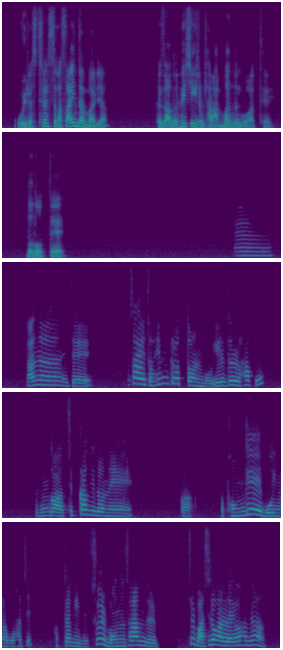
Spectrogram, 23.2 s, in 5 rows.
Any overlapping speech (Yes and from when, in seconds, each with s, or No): No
